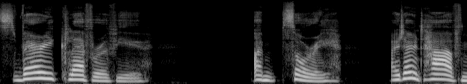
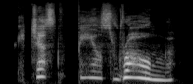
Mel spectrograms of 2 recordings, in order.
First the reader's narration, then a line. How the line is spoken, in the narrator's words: Lily whispered unhappily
